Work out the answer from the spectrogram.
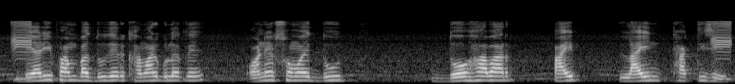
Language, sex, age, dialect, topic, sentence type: Bengali, male, 18-24, Western, agriculture, statement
